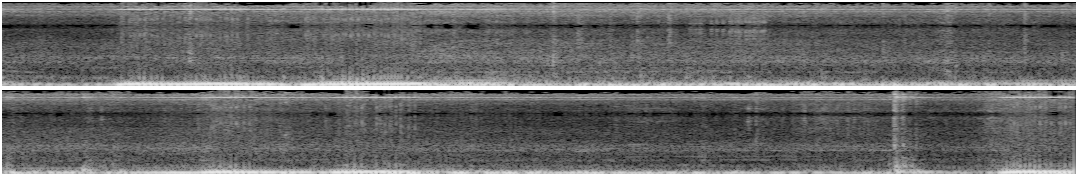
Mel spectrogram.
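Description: Car engine heard from inside the cabin, driving slowly in a low gear. The deep rumble swells in two bursts of throttle, about half a second in and again around six seconds, with the pitch rising a little as it pulls.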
